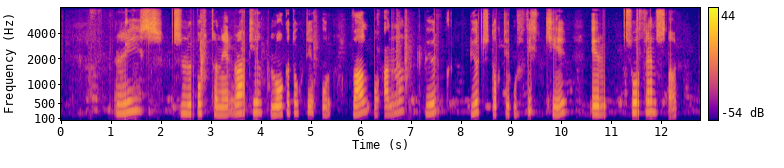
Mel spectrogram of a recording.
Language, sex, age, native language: Icelandic, male, 20-29, Icelandic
